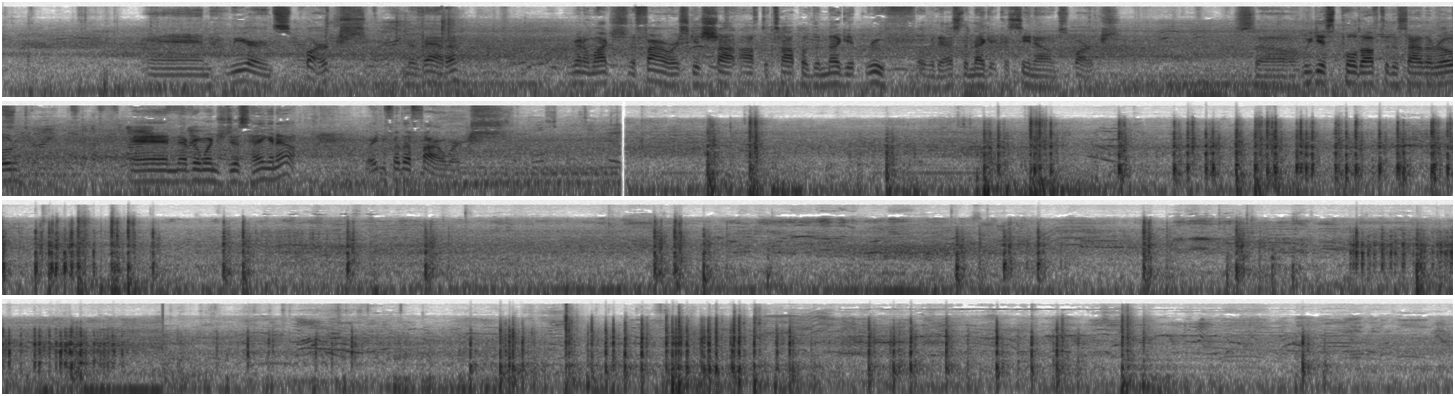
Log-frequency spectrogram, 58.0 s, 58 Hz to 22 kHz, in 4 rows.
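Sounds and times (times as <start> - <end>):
firework bangs and crackling: 0.0 - 58.0.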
